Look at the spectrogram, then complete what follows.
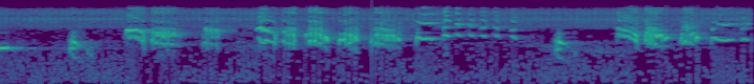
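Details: White-rumped shama of Aceh, master song recording: bursts of fast, high, scratchy chattering and twittering notes alternating with short pauses and a few whistled slurs, over a steady faint hiss.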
